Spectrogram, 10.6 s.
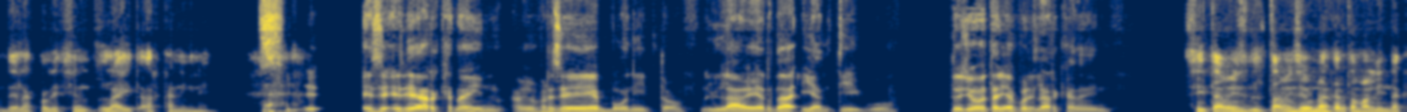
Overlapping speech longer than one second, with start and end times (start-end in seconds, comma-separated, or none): none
